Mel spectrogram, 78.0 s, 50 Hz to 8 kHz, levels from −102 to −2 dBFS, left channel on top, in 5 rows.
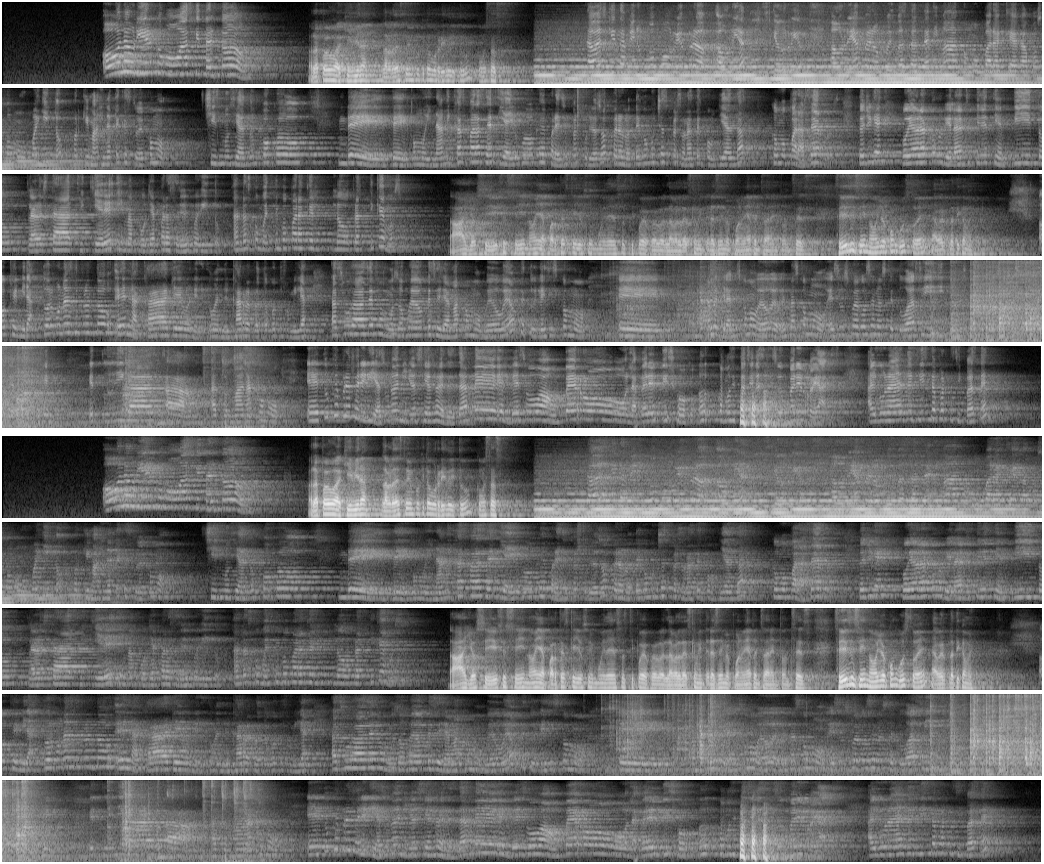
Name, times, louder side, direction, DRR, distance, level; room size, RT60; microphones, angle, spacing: voice 1, 1.5-3.8 8.8-18.0 18.6-26.7 27.1-37.2 46.3-50.7 51.1-55.7 56.0-56.8 57.4-77.2, left 4 dB, 80° left, 4 dB, 1.2 m, -37 dB
voice 2, 4.6-7.5 37.9-45.8 73.5-73.6 73.8-73.9, right 6 dB, 70° right, 9 dB, 0.4 m, -24 dB
sound 1, 8.0-16.8, equal, ahead, 1.8 m, -26 dB
Coin (dropping), 55.8-66.3, right 6 dB, 45° right, 1.3 m, -32 dB
20.5 x 12.5 x 3.9 m, 2.3 s
head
